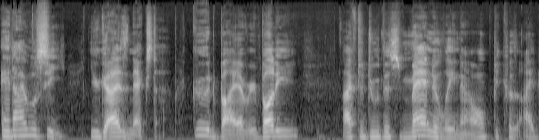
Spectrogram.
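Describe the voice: The clip is plain reading aloud. The words are simply read out.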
